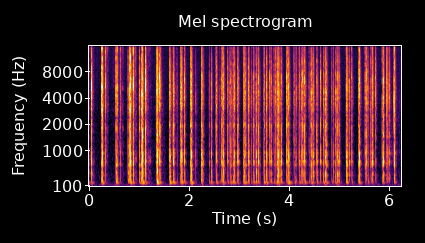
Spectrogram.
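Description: Long acrylic nails tap and scratch a small, hollow, translucent green plastic storage box that is tilted to show its sides and bottom. The result is a quick, uneven run of sharp, bright, clicky taps with very short ring, mixed with brief scratchy rasps and a faint steady low hum underneath.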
